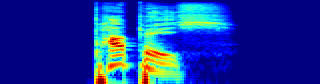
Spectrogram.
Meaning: 1. mashy, moist, sticky 2. not crisp and lacking flavour; tasting old
- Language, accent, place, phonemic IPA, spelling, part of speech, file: German, Germany, Berlin, /ˈpapɪç/, pappig, adjective, De-pappig.ogg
